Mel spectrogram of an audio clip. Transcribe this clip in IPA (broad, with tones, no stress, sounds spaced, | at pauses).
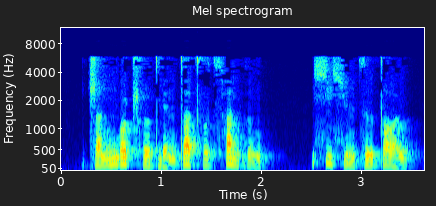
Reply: ʈ͡ʂ a˧˥ n m w ɔ˥ ʈ͡ʂʰ ɤ˧˥ t̪ j ɛ̰˨˩ n t̪ ä˥˩ t̪ʰ o˩ ʊ̯ t͡sʰ a˥˩ n k ɤ˩ ŋ | ɕ i˥˩ ɕ y̰˨˩ n t͡s ɹ̩˧˥ t̪ ɑ˥˩ ʊ̯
